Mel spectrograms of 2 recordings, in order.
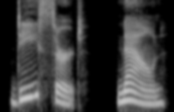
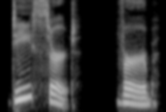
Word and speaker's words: desert: Desert noun versus desert verb.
